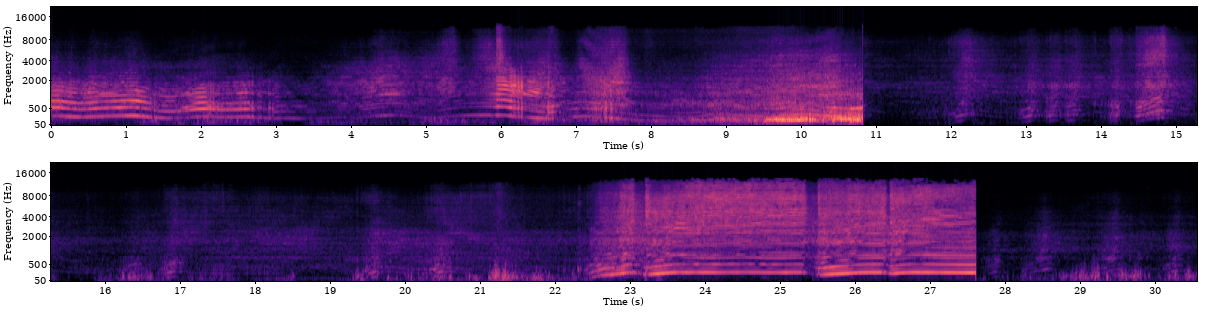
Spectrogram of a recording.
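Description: Snowmobile engines revving, their pitch swinging up and down again and again. About eleven seconds in the sound cuts off abruptly to a quieter, fainter engine; then a loud engine climbs in pitch and holds at high revs until it cuts off sharply near the end.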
